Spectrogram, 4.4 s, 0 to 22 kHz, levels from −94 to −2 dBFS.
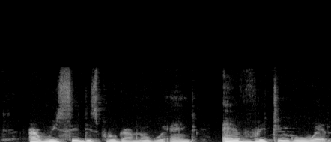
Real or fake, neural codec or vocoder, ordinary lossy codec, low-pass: real; none; none; none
